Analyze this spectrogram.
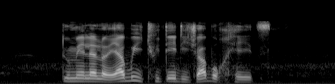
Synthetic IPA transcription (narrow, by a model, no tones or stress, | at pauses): tʼumɛlɛlɔjabʊitʰutʼedid͡ʒwabʊq͡χʰeːt͡sʼɪ̥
